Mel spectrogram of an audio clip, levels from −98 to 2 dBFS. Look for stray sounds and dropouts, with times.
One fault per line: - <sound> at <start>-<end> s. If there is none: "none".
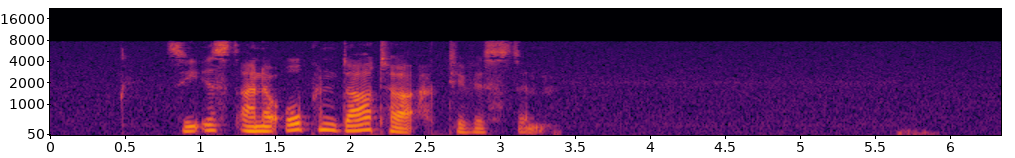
none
